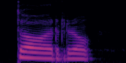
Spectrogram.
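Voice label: "torro", Sardinian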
